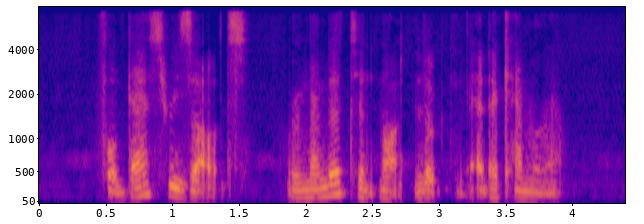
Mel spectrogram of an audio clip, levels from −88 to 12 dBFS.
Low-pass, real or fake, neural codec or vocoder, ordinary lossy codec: 7.2 kHz; fake; codec, 16 kHz, 2 kbps, FreqCodec, smaller model; none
